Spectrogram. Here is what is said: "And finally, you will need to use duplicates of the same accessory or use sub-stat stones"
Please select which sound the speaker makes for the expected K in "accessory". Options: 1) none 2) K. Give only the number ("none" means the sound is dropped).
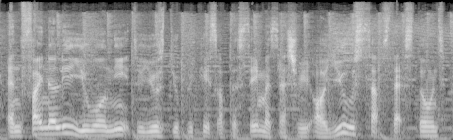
1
